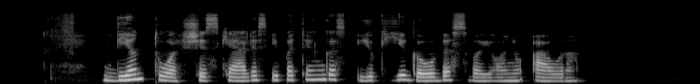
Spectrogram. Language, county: Lithuanian, Alytus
